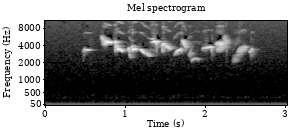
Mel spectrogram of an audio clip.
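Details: A snow bunting among a group by a roadside in Joroinen, Finland, on 23 March gives one brisk two-second phrase of quick, varied high twitters and short warbled notes over a faint low hum.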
